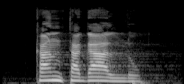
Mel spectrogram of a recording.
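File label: "cantagallu", Vernazzese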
